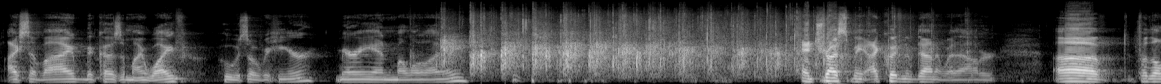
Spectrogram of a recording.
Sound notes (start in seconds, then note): 4.1 audience applauds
